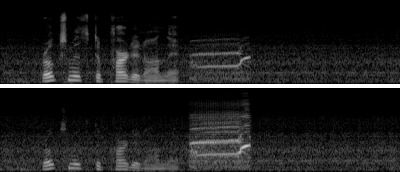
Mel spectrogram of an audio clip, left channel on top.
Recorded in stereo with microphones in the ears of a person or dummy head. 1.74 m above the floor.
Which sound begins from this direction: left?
A man speaking, at 0.4 s.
